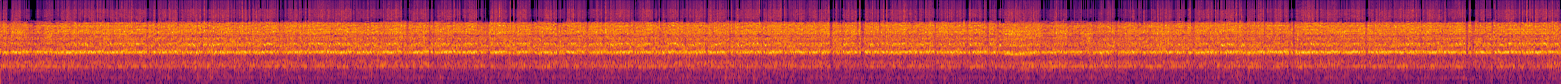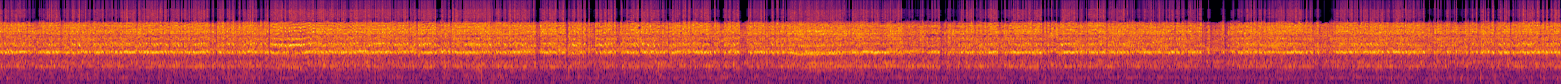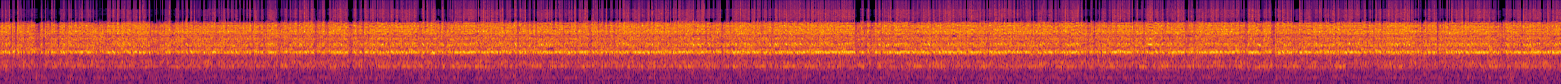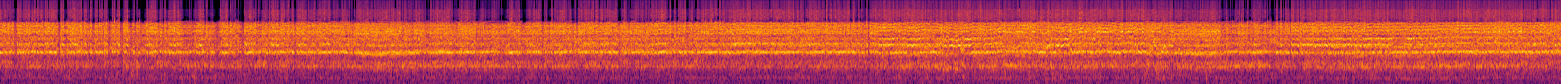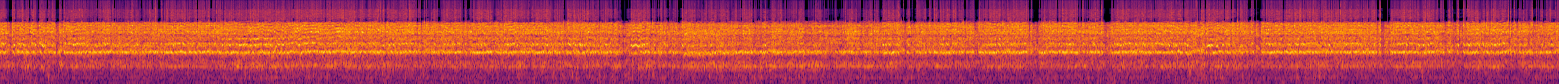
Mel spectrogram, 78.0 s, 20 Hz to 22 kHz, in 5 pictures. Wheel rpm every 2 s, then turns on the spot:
230, 240, 240, 230, 230, 230, 230, 230, 230, 230, 240, 240, 230, 230, 240, 230, 230, 230, 240, 240, 230, 230, 230, 230, 230, 230, 230, 230, 220, 220, 220, 240, 230, 230, 230, 240, 240, 230, 230.
none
